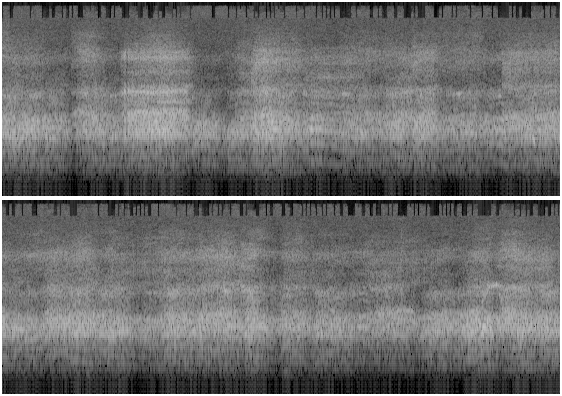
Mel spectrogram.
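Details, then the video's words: A flock of crows fighting for food fills the air with nonstop coarse cawing, many voices overlapping into a rough, unbroken clamour that rises and falls slightly. "Crow sounds / Crow call to Attract Crows for food"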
